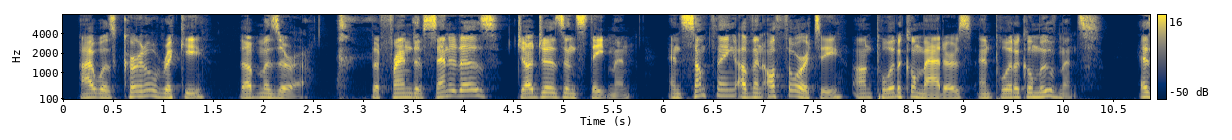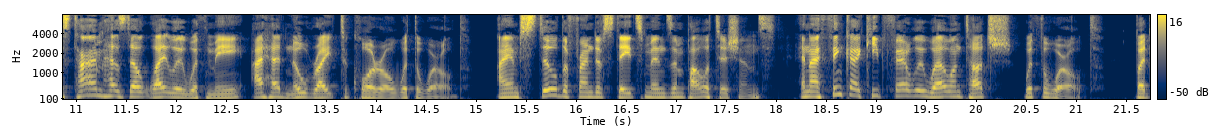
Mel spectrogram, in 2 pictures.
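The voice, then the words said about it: Put-on Confederate Southern accent. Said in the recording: “Don't mind my Confederate accent here”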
